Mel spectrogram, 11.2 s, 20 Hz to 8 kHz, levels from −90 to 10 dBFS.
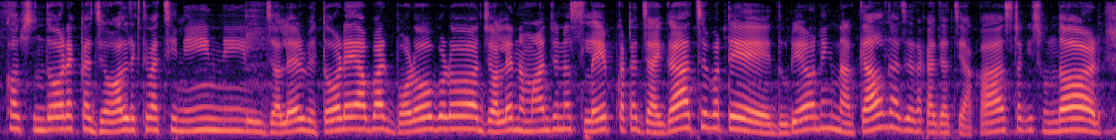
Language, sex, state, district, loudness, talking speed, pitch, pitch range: Bengali, female, West Bengal, Jhargram, -16 LUFS, 160 wpm, 240 Hz, 215-255 Hz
